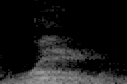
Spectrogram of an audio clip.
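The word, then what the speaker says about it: rho: for momentum is a initially lowercase Greek letter row there not a fraternity or sorority on campus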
